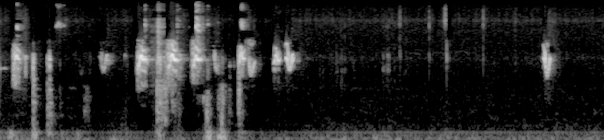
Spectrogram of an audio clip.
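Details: A pair of house finches at a backyard seed feeder, communicating with varied chirps as they hop about; a quick cluster of bright chirps mixed with clicks and knocks, then quiet and one last chirp.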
